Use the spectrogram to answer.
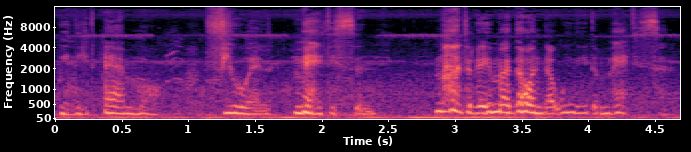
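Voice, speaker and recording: An actress playing a proud, resolute Italian woman who leads wartime partisans in a video game, grave and measured, with an Italian accent. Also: medium pitch, darkish tone, a little hiss or hum, close to an everyday voice. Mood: urgent, grave. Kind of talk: video game cutscene acting.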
